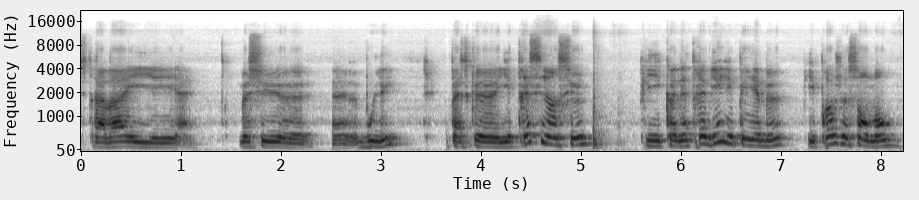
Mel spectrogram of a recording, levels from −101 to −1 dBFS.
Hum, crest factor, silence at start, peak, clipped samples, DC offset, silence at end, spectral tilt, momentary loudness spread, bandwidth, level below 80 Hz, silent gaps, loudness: none; 16 dB; 0 s; -6 dBFS; under 0.1%; under 0.1%; 0.05 s; -4 dB/octave; 11 LU; 12.5 kHz; -66 dBFS; none; -21 LUFS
